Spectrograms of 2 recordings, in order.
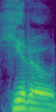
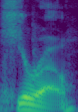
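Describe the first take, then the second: First: It is said as the Japanese name. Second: It is said like the English word hero. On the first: The speaker calls it right. "a Japanese name is Hiro" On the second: The speaker calls it wrong. "not Hero"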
